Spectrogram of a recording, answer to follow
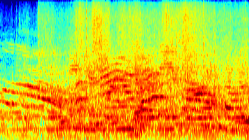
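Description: Children's excited voices, several overlapping and rising and falling in pitch, with tissue paper rustling as a gift bag is unwrapped.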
